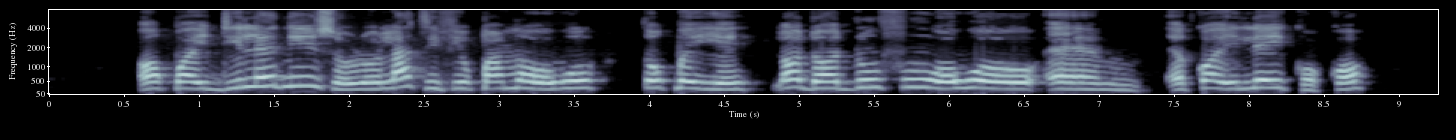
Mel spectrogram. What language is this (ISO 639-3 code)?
yor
